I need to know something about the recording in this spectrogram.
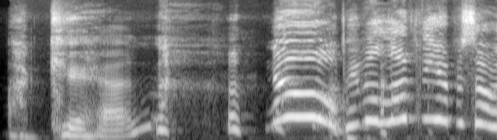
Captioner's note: laughs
